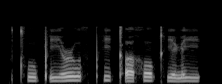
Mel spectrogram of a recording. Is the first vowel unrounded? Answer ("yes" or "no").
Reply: no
